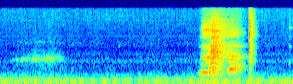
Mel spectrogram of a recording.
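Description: A single sharp sneeze bursts out near the end, preceded by a quick intake of breath, over a steady low rumble like a running car. Nobody speaks.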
